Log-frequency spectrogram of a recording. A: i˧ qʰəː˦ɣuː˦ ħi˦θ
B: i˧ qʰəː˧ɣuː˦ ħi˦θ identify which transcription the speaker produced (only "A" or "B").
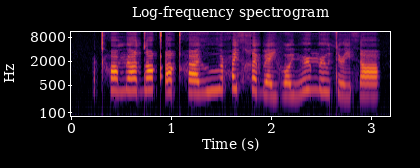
B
